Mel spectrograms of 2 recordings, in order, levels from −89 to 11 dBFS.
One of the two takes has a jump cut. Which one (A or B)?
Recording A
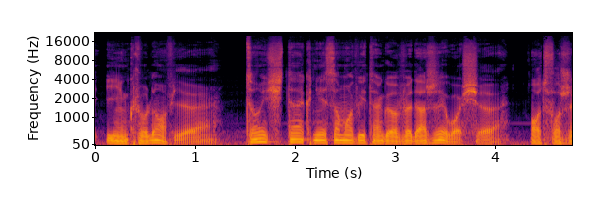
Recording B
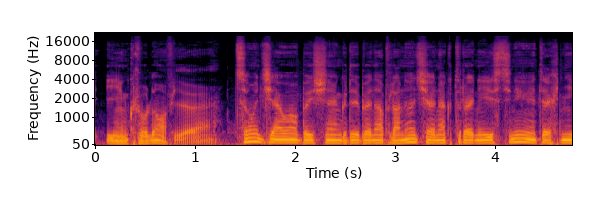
B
